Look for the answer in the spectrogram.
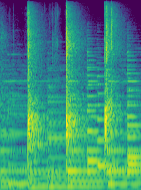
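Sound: hand clapping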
